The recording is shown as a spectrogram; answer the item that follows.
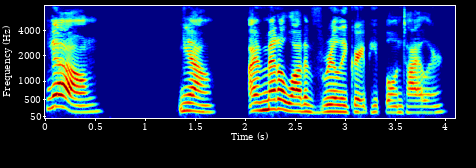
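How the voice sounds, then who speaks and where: A young woman from Texas, a student guest chatting in an interview, friendly and attentive with quick reactions. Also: on the low side, fairly bright tone, no room sound, clean studio sound. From Texas, USA. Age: young adult. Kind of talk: casual interview chat.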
